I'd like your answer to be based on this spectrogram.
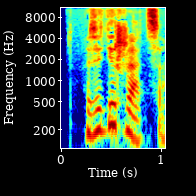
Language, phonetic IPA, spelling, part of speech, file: Russian, [zədʲɪrˈʐat͡sːə], задержаться, verb, Ru-задержаться.ogg
- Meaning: 1. to linger, to stay (too long) 2. to be late, to be delayed 3. to linger (on, over) 4. passive of задержа́ть (zaderžátʹ)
